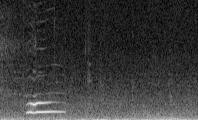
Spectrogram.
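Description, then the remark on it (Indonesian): A black cat gives a single short, clear meow, rising slightly in pitch, over a steady low rumbling background with no one speaking. “Dan ketika aku sentari lagi, jelas itu seekor kucing berwarna hitam.”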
